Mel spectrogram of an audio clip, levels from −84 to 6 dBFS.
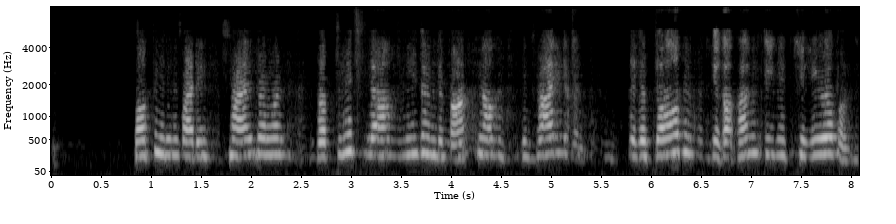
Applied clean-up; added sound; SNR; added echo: neural mask model DeepFilterNet 3.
